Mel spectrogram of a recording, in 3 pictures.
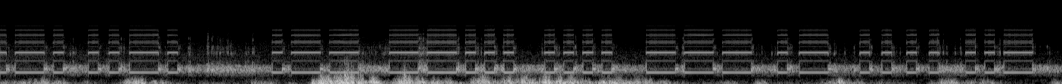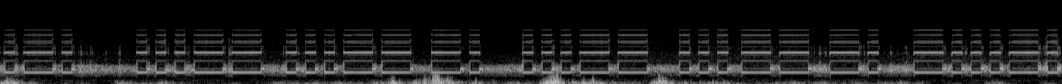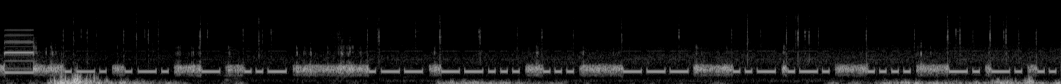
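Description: Morse code (CW) on an amateur radio transceiver: a single steady tone keyed on and off in dots and dashes, exchanging call signs and signal reports with station W7HO. The tone sounds buzzier with overtones until about two-thirds of the way through, then cleaner, and bursts of low rumble come and go, loudest a few seconds in.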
